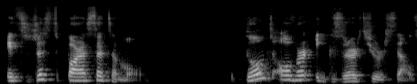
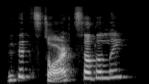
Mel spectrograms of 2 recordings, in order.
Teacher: my voice goes down for normal sentences, and my voice goes up for questions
